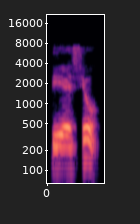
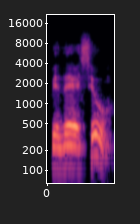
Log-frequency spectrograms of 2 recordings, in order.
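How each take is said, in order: First: It has no consonant between 'Bi' and 'esu'. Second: It has a th sound between 'Bi' and 'esu'.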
